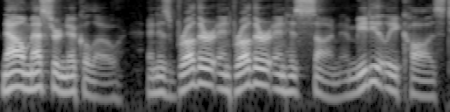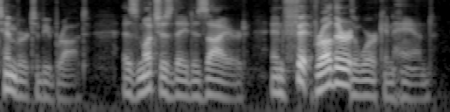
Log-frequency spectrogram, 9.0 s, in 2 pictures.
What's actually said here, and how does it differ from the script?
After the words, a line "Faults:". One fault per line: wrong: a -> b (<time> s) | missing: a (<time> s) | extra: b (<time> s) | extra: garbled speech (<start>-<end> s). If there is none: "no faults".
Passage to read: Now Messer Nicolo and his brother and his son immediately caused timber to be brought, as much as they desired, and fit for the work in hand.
Now Messer Nicolo and his brother and brother and his son immediately caused timber to be brought, as much as they desired, and fit brother the work in hand.
Faults:
extra: brother and (2.3 s)
wrong: for -> brother (7.6 s)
